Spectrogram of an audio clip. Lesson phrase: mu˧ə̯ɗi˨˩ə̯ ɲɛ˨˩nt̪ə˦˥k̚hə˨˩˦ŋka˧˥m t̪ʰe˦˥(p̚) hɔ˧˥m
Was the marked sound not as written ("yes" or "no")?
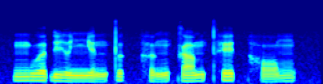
yes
